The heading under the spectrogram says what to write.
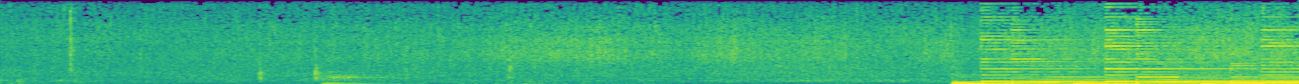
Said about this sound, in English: Listen to that rain.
